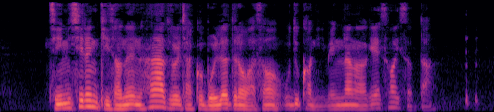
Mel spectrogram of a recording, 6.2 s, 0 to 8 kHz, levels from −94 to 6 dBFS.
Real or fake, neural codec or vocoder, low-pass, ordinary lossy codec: real; none; 7.2 kHz; MP3, 48 kbps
